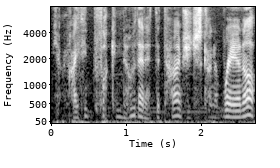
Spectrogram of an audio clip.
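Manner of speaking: hushed, very quiet whisper. Storyteller voicing one of the guys who whispers in his ear, whispering. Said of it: "One of the guys whispers in his ear".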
